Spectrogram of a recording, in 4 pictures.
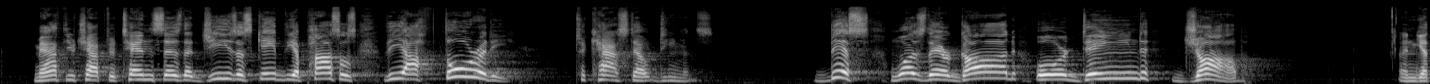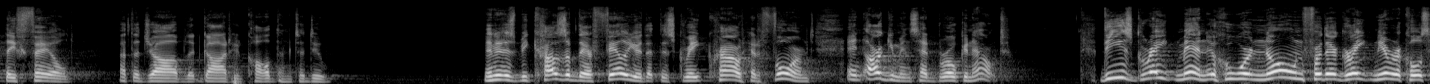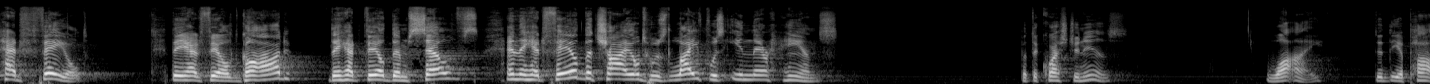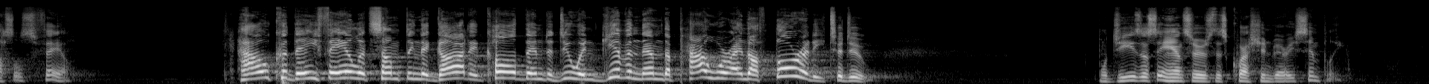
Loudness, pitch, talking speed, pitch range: -15 LUFS, 220 Hz, 130 wpm, 175-270 Hz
